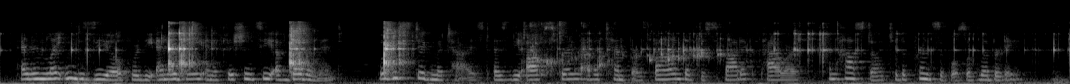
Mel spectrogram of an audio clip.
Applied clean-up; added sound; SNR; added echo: none; Water / Liquid; -4 dB; reverberation time 0.5 s.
